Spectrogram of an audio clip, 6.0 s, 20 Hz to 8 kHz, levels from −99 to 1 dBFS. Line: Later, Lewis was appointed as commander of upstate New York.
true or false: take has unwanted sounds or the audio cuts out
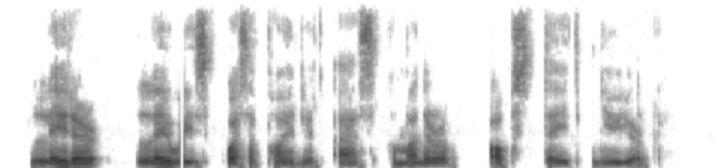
true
